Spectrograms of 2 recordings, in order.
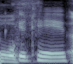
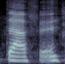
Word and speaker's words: Getafe: I believe it's Getafe. – It is indeed Getafe. – How do you really pronounce it? – Getafe. – Getafe, lovely.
